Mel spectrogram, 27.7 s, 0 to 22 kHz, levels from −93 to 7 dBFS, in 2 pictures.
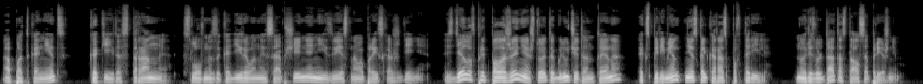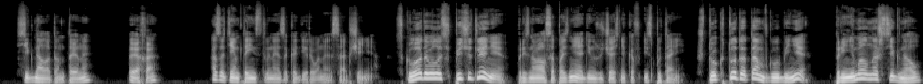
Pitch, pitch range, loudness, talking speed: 105 Hz, 95-120 Hz, -23 LUFS, 105 wpm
